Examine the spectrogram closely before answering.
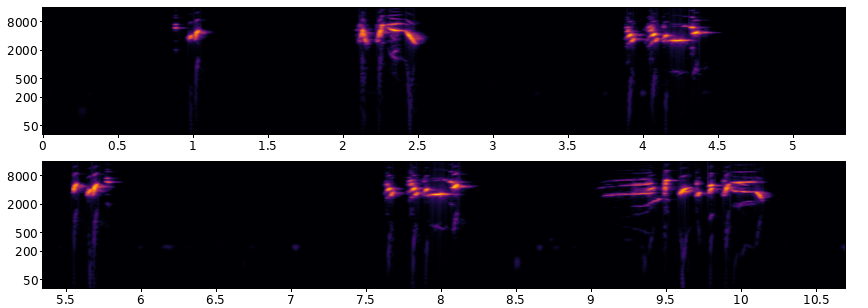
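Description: A small songbird twitters in short, bright bursts with pauses between them.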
